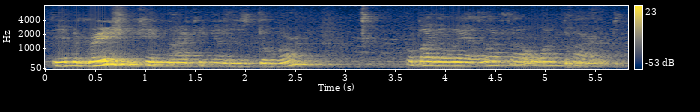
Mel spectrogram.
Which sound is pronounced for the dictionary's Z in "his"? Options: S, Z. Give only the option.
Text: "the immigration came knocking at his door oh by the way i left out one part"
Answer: Z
